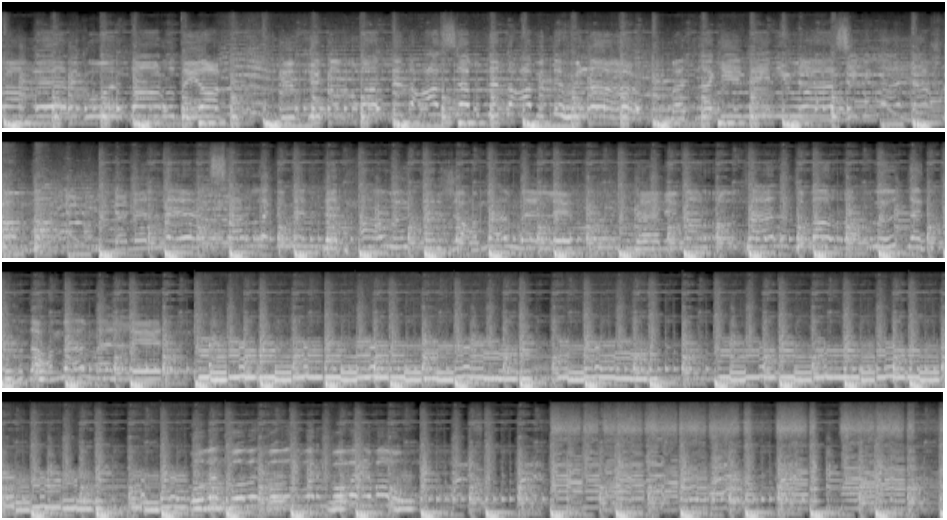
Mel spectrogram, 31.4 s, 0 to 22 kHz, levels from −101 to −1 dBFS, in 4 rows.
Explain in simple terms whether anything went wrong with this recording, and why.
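From about 0.09 s to 12.09 s there is a train of clicks: a run of around a hundred similar ticks, roughly seven per second but unevenly spaced, sitting on top of the sound and carrying on through the quiet gaps. That steady repetition of the same sharp tick sets it apart from a one-off pop or a random crackle. The likely cause is electrical interference from nearby equipment or a faulty connection or power supply.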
